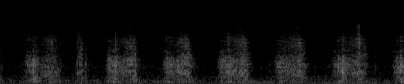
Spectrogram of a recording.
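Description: A hand-sized rectangular kitchen sponge with a red abrasive synthetic fiber scouring side is held and scratched dry with fingernails. The result is a quiet, steady series of short, raspy, crackling scrapes, each a broadband burst centered in the mids with a little bright hiss and a brief tail.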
